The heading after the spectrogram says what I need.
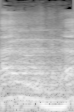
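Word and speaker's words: أنّ: Ingat, di anna itu ada huruf tasdid, jadi tolong ditahan dua ketukan. Asyhadu an la ilaha illallah wa asyhadu anna Muhammadar Rasulullah.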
